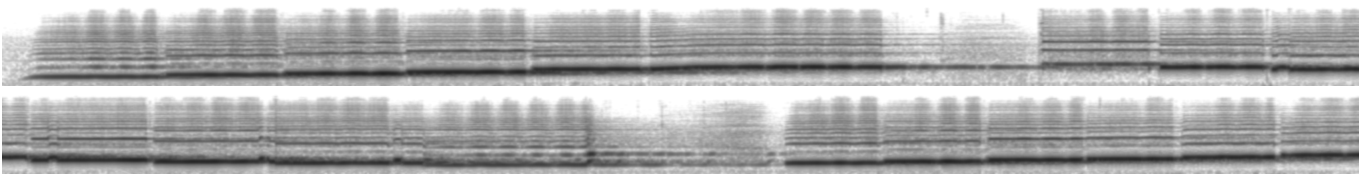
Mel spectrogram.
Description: staghorn sumac a wet, flutes

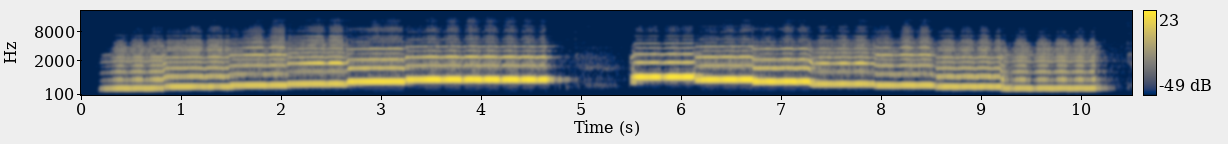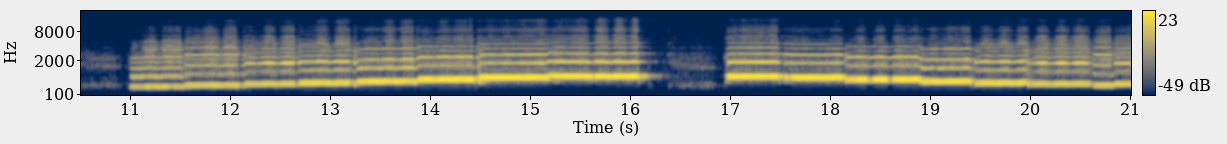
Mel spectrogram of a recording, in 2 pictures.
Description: Gm spalted maple dry, flutes; spalted maple burl

